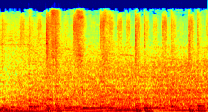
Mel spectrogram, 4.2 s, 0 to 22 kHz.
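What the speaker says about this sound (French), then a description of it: "« 20h05, le bus numéro 203 arrive." The number 203 bus pulls in at 20:05, its engine a steady loud rumble with hissing bursts over the drone and no voices.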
